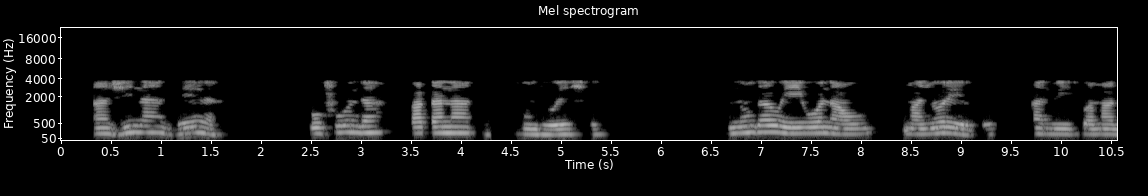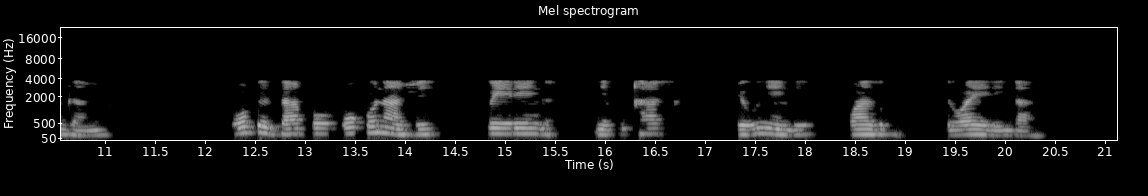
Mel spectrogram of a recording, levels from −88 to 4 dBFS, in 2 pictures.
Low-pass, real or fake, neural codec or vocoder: 3.6 kHz; real; none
